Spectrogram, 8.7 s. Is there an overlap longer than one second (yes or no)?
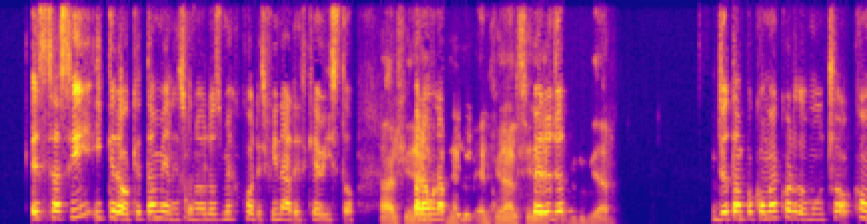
yes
